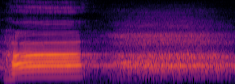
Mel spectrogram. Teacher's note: حلق کے آخر والے حصے سے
